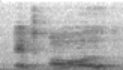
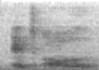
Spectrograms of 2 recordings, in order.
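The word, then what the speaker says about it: et al.: in this system uh this word by the way which he pronounced as at all uh can also be pronounced at al and that's my pronunciation that l is more standard than at all so at l would be pronunciation number one at l uh it's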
